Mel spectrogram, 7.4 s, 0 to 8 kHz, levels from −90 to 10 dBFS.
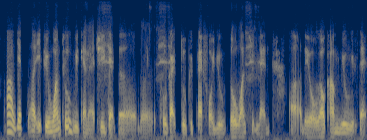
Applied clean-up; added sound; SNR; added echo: neural diffusion model UNIVERSE++.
